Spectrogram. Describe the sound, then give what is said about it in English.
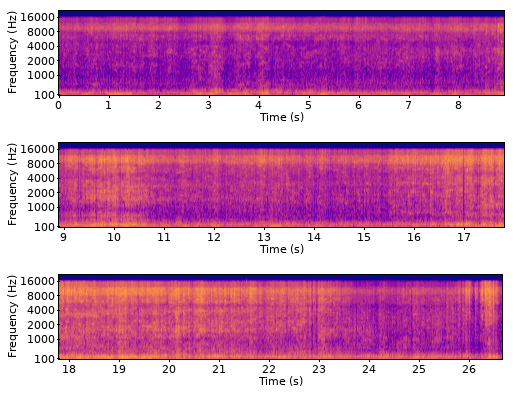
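David Hunt's pulling truck, the Shameless machine, roars steadily during its pull, its deep revving swelling in bursts partway through and again more strongly later, loud with a rough, droning low rumble. “Yeah, that was the Shameless machine at David Hunt.”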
